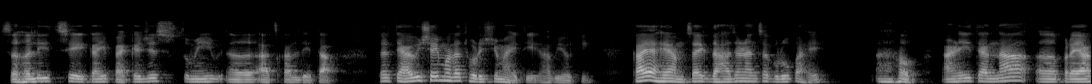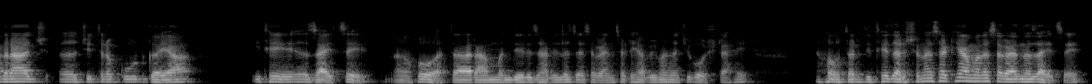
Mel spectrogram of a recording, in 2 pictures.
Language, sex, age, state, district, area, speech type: Marathi, male, 18-30, Maharashtra, Kolhapur, urban, spontaneous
